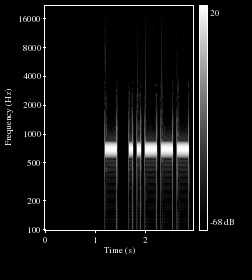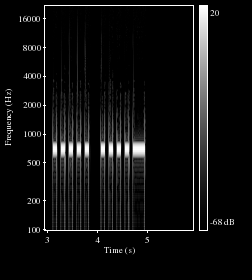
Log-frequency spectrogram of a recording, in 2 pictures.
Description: Morse code, heard as a keyed tone, about 15 wpm, 700 Hz. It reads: T254
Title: Numbers - Contest Style - 4-Digit 15wpm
